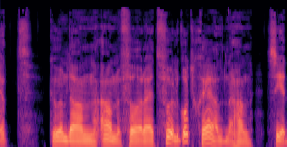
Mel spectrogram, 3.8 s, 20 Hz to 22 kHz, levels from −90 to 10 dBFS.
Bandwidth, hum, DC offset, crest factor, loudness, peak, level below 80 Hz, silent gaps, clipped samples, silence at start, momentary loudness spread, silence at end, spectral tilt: 17 kHz; none; under 0.1%; 14 dB; -15 LUFS; 0 dBFS; -46 dBFS; none; under 0.1%; 0 s; 12 LU; 0 s; -6.5 dB/octave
